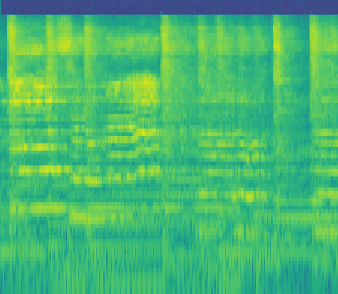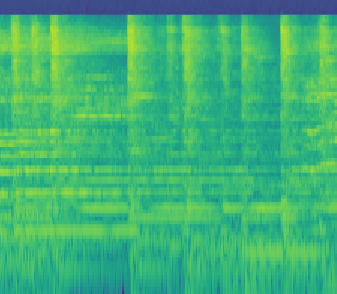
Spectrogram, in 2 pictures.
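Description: A woman singing, accompanying herself on a strummed acoustic guitar. Her voice holds one long note in the middle.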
